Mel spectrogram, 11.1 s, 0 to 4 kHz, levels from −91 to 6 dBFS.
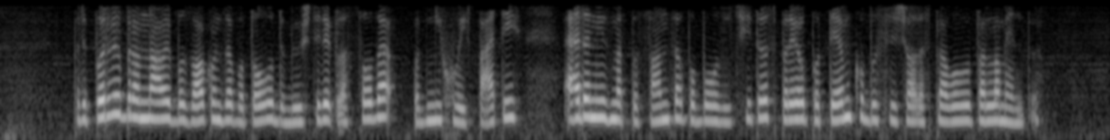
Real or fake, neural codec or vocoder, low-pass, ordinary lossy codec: fake; codec, 16 kHz, 0.3 kbps, FocalCodec; 3.6 kHz; MP3, 32 kbps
